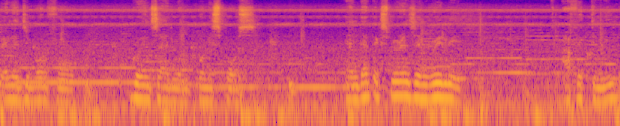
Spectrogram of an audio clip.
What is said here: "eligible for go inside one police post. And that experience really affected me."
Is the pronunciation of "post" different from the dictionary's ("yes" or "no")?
yes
